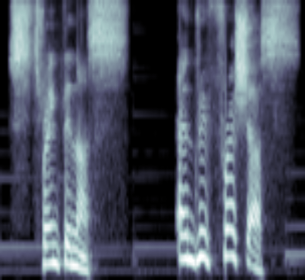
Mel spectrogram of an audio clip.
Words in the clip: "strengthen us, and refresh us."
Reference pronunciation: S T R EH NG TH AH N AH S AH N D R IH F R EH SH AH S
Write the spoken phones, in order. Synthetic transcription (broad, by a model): S T R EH NG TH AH N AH S AH N D R IH F R EH SH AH S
